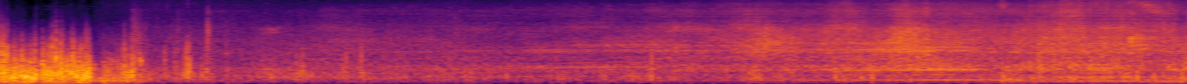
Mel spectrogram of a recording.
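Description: A rally car engine roars as the car speeds closer.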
